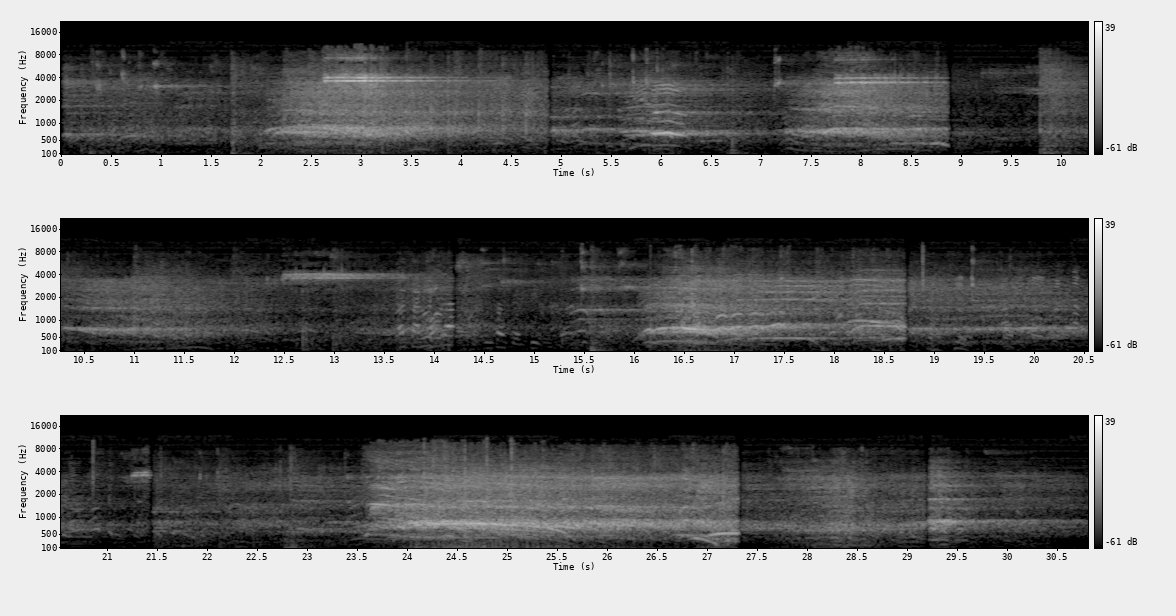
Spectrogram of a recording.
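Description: Handball game sound in an echoing sports hall: the ball bouncing on the court floor, with players shouting and calling out in several loud spells.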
